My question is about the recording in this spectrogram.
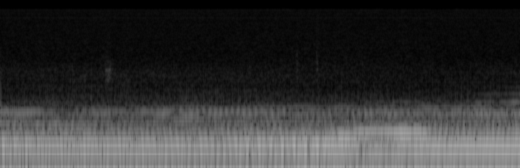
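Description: Droning, gong-like synthesizer tones from a Make Noise Mimeophon delay set to self-oscillate and run through a Make Noise Spectraphon in spectral amplitude modulation mode. A dense stack of low tones holds steady, and about three seconds in one tone slides up in pitch and settles higher.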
